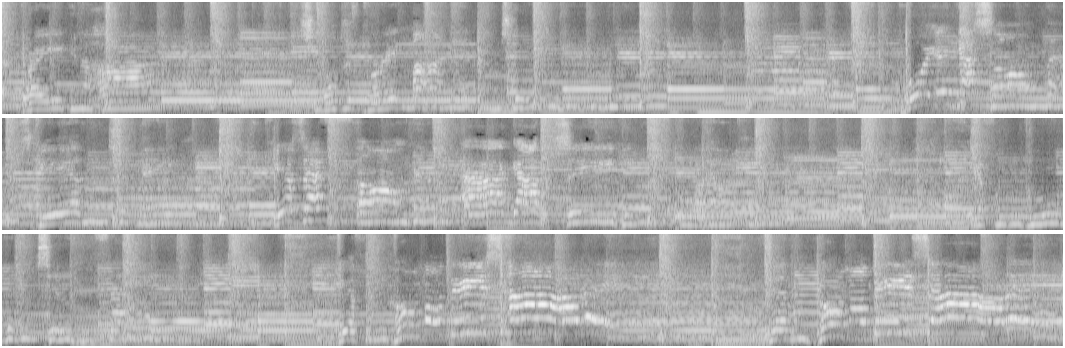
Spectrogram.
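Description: A blues song played by a band: guitar over a steady drum beat, with singing.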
